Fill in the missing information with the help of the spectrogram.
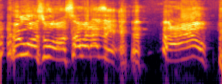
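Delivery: high-pitched comic calling out; squeaky put-on desperation; mock panicked call. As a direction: call out in hammed-up panic, laughing. Acted panic in coffee shop.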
